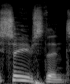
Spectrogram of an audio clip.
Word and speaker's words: Soobstance: pronounce your name wrong is it substance is that that's how you pronounce isn't it yeah yeah okay so there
